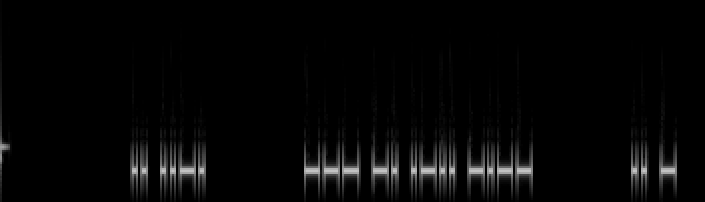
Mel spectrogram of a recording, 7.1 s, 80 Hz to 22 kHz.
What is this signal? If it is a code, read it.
Morse code, heard as a keyed tone, about 25 wpm, 700 Hz. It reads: IF ONLY IT
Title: 3x Word-Spacing - Sentences from Top 500 Words - 25wpm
